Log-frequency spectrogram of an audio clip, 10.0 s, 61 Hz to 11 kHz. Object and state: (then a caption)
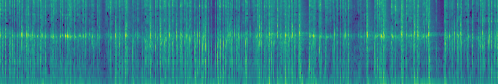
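Plastic tube case with caps. A small teal plastic cylindrical case has its cap pulled off and pushed back on quickly with the fingers. The result is a rapid, dense stream of sharp plastic clicks and snaps with a faint tone around 1.1 kHz and bright, crisp edges, continuing without pause throughout the clip.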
